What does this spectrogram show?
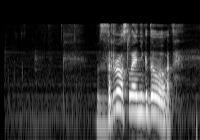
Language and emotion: Russian, positive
